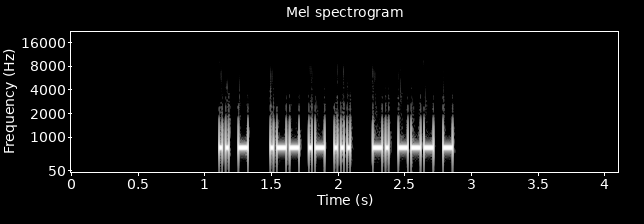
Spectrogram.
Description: Morse code, heard as a keyed tone, about 50 wpm, 700 Hz. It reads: IT WAS NOT
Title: Sets of 3 Words 50wpm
